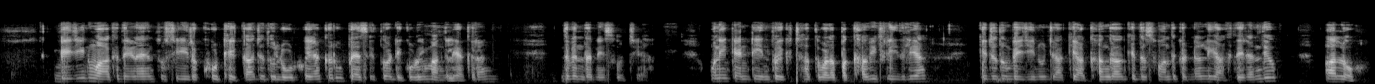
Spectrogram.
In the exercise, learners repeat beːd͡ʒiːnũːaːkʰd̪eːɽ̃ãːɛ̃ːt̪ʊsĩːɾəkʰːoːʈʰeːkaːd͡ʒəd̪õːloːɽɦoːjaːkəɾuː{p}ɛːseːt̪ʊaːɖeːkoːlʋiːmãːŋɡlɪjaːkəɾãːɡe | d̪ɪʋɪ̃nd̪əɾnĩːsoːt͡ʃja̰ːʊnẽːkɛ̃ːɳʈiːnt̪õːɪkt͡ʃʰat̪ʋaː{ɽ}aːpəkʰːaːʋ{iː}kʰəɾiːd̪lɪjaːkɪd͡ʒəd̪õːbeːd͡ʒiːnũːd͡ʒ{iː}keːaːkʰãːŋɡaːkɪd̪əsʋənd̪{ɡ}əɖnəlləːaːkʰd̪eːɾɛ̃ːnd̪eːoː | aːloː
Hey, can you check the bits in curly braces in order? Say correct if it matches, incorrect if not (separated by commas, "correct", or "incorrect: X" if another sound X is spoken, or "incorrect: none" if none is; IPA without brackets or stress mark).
correct, incorrect: l, correct, incorrect: aː, incorrect: k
